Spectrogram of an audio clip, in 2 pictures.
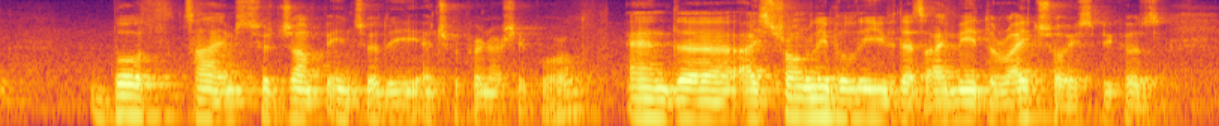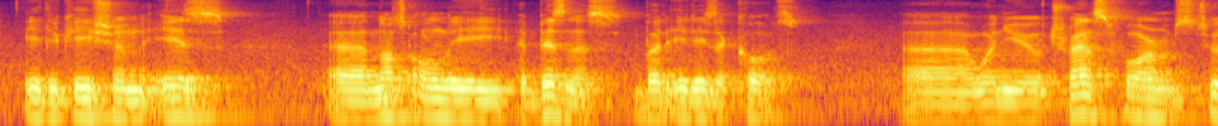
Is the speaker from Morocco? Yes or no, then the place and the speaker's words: yes; Morocco; moved away as an adult; also born or lived in United States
